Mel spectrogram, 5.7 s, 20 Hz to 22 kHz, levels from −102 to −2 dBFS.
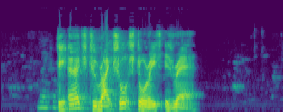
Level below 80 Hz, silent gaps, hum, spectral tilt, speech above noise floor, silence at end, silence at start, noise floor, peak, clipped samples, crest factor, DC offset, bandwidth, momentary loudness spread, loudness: -58 dBFS; none; none; -4 dB/octave; 63 dB; 1.75 s; 0.75 s; -78 dBFS; 0 dBFS; under 0.1%; 18 dB; under 0.1%; 8.4 kHz; 19 LU; -14 LUFS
